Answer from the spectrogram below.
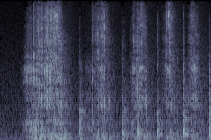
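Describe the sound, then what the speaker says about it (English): A paint scraper rasps dried glue off a glued-up oak panel in a series of about six rough scraping strokes, close and distinct, each stroke shorter than the first long pass. "I'm just going to use an ordinary paint scraper"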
